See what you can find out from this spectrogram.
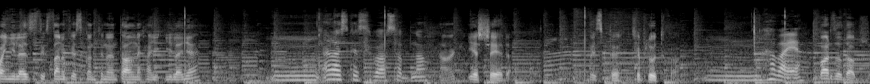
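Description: A sharp, loud click snaps through the sound at 1.85, 3.85, 5.85 and 7.85 s, each one brief and landing regardless of what the signal is doing. The clicks repeat every 2 s, which points to the file header played as audio: separate 2-second WAV pieces were joined or streamed with their headers left in, so those few dozen header bytes were read as samples at the start of each piece.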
